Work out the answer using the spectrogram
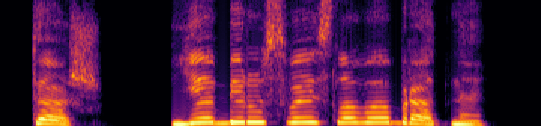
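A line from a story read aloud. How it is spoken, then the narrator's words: Speaking through laughter. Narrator (Russian): сквозь смех заявил он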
